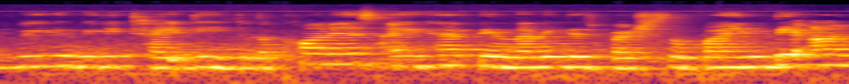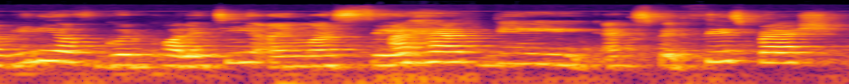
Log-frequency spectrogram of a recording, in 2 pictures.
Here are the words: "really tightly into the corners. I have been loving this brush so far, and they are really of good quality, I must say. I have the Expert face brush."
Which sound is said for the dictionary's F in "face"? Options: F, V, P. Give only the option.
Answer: F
